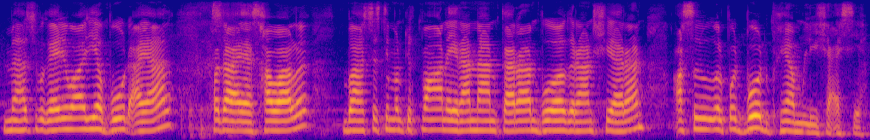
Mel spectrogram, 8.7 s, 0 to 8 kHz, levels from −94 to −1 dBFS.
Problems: none marked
